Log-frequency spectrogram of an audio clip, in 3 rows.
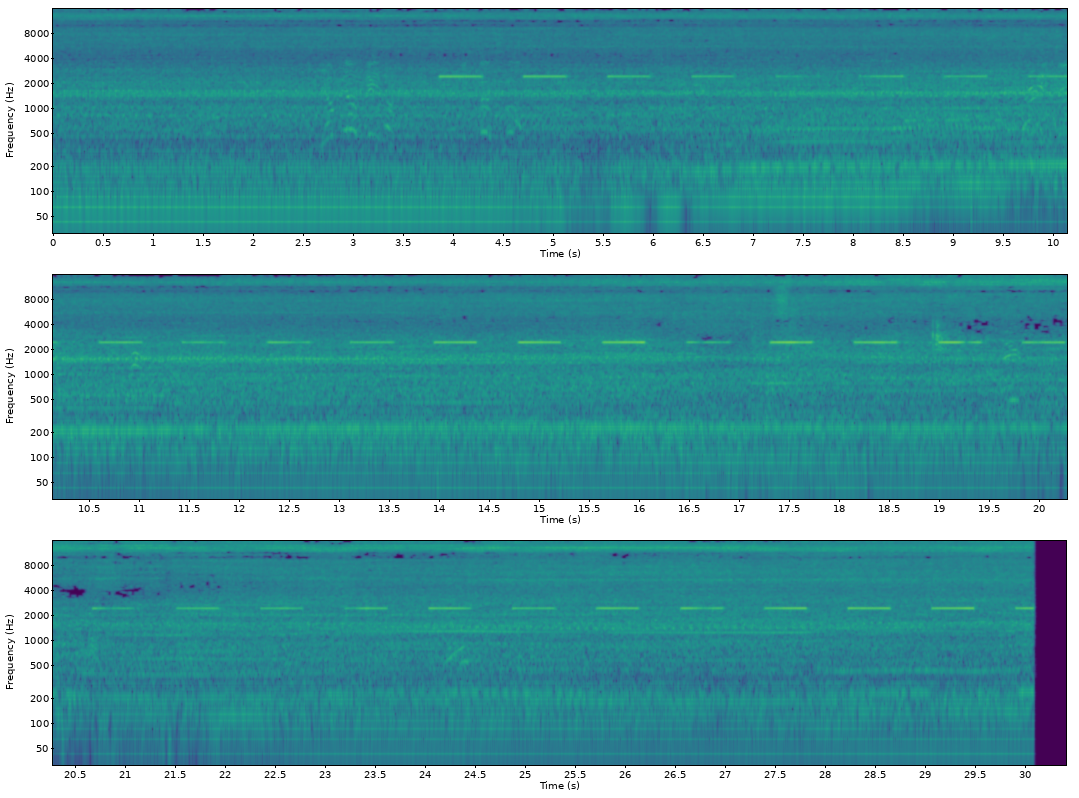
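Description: Genie GTH-5519 telehandler's engine running under load as it lifts and carries a bundle of logs, its pitch rising about seven seconds in. A backup alarm beeps steadily about once a second from a few seconds in.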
